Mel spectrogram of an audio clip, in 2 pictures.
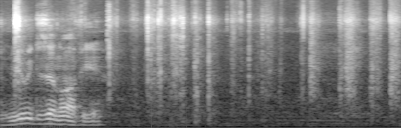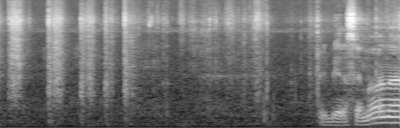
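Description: Playing cards riffle and flick as they are shuffled by hand.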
